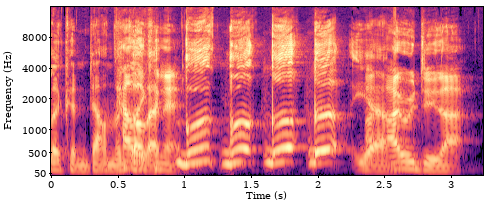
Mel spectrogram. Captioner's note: imitates pelican squawking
